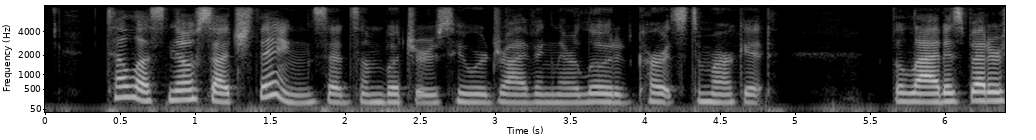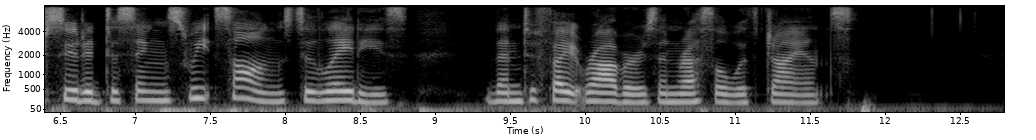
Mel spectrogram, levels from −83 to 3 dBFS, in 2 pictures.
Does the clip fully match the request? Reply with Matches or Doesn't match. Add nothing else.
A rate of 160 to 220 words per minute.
Matches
